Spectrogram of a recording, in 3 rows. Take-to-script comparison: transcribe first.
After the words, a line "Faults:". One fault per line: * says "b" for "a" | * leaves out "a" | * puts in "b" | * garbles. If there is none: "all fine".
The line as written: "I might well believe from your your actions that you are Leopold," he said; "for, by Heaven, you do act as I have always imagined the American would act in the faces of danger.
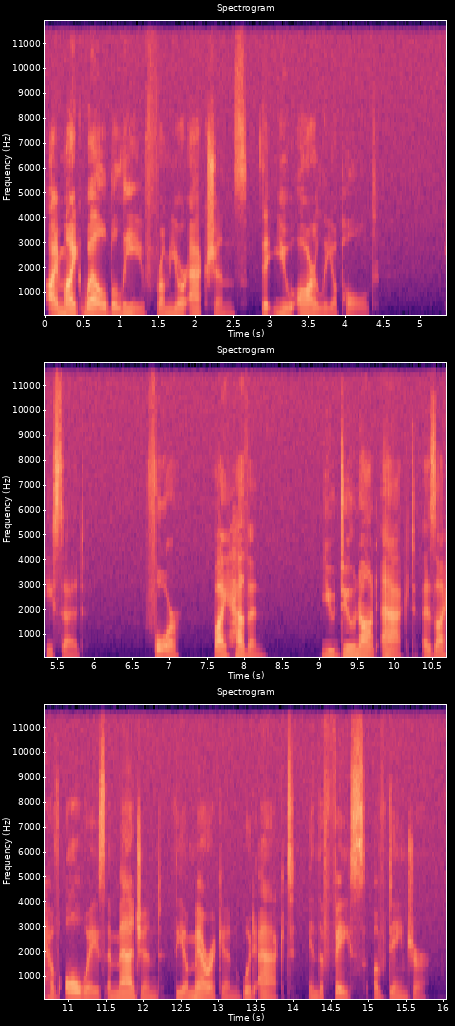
"I might well believe from your actions that you are Leopold," he said; "for, by Heaven, you do not act as I have always imagined the American would act in the face of danger.
Faults:
* leaves out "your"
* puts in "not"
* says "face" for "faces"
